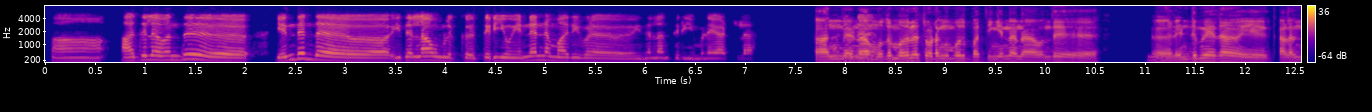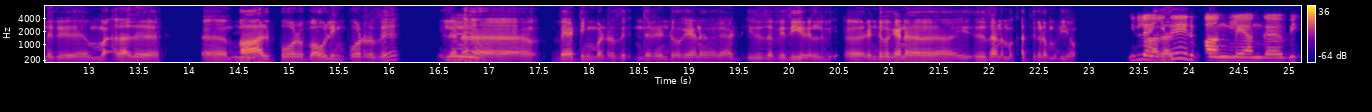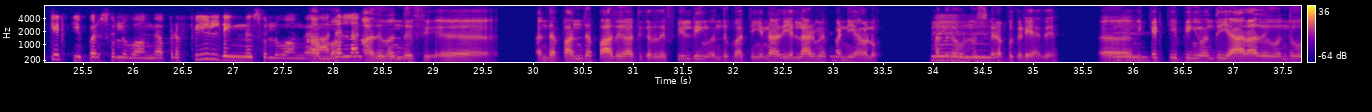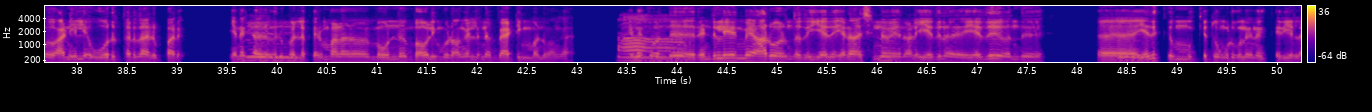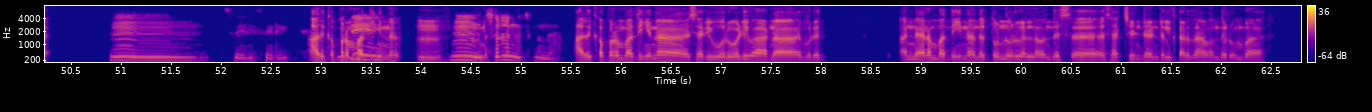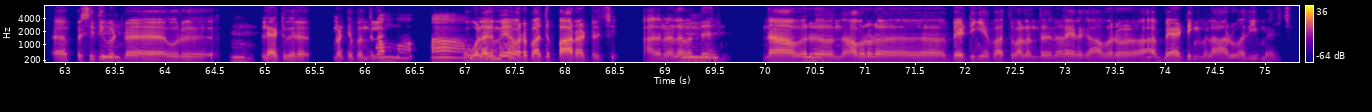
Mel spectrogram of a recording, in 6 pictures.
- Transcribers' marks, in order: drawn out: "எந்தெந்த"; other noise; in English: "பவுலிங்"; in English: "பேட்டிங்"; in English: "விக்கெட் கீப்பர்"; in English: "ஃபீல்டிங்னு"; in English: "ஃபீல்டிங்"; in English: "விக்கெட் கீப்பிங்"; in English: "பௌலிங்"; in English: "பேட்டிங்"; in English: "பேட்டிங்கே"; in English: "பேட்டிங்"
- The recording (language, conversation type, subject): Tamil, podcast, சிறுவயதில் உங்களுக்குப் பிடித்த விளையாட்டு என்ன, அதைப் பற்றி சொல்ல முடியுமா?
